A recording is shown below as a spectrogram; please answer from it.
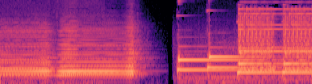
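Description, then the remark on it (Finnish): An electronic phone ringtone for an incoming call plays a bright, melodic pattern of tones, pausing briefly before a new, higher and brighter phrase begins. No voices. “Ja nyt soittaa Anne.”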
